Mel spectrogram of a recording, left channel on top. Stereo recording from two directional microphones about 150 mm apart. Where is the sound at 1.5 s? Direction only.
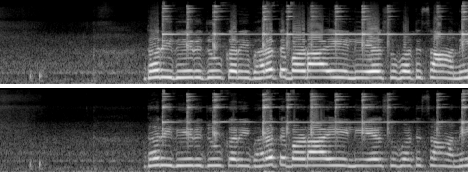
15° left (ahead or behind).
